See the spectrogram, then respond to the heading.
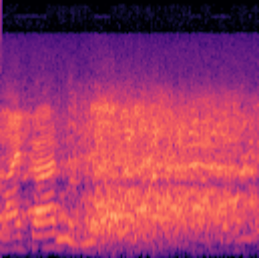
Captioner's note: audience laughter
